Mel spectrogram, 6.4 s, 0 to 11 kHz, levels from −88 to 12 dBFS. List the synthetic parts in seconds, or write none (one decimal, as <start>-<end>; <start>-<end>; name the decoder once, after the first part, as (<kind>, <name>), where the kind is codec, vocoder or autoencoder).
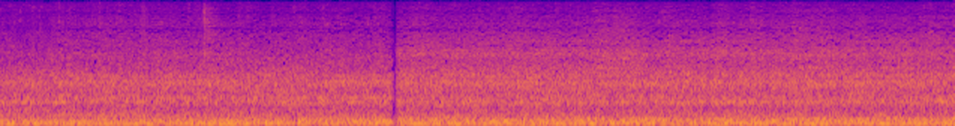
none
